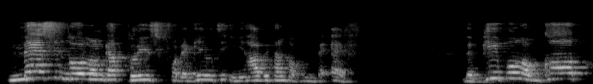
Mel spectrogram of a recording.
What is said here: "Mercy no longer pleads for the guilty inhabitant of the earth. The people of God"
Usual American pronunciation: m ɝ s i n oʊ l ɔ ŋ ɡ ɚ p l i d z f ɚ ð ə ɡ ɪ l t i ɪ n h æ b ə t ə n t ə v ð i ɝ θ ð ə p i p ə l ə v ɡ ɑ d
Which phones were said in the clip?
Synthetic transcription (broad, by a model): m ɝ s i n oʊ l ɔ ŋ ɡ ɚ p l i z f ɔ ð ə ɡ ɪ l t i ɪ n h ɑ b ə t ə n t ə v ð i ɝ f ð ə p i p ə l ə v ɡ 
